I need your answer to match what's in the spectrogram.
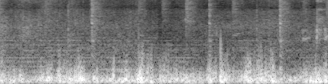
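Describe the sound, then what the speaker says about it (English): Wind gusts across a lakeside campsite, buffeting the microphone with uneven low rumbling bursts that rise and fall throughout. "I don't know if you can hear the wind."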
